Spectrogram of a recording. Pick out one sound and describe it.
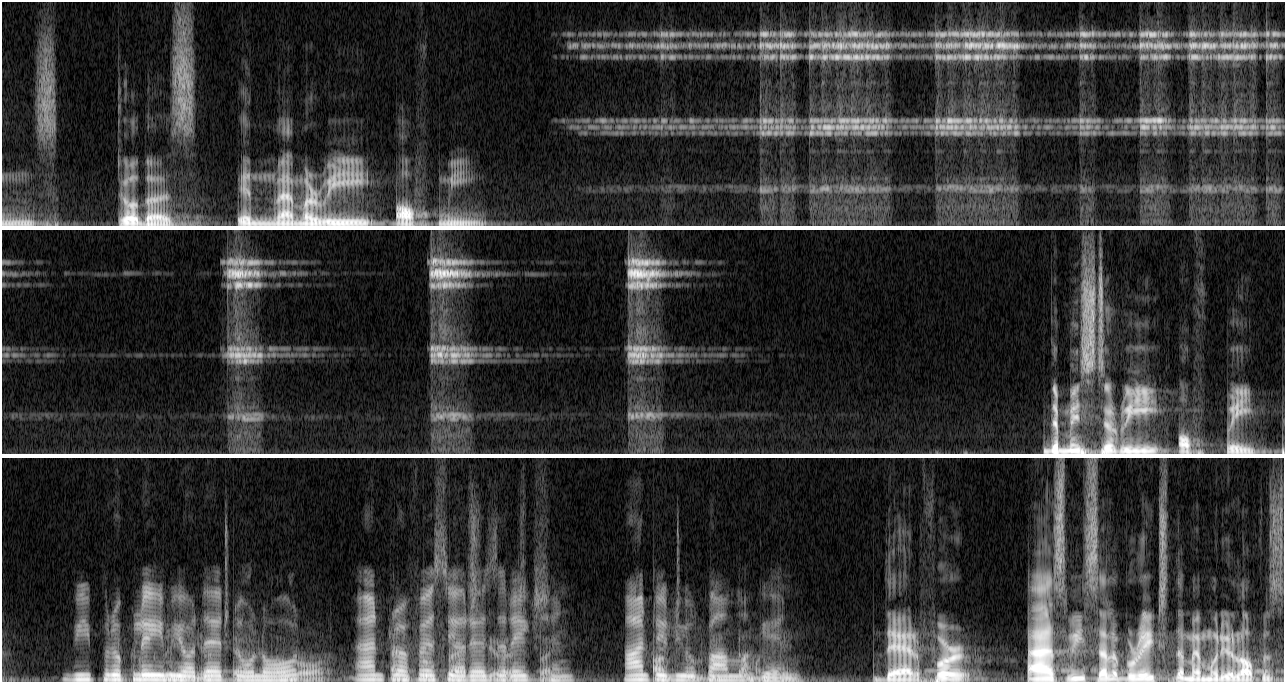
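A man speaks and chants slowly through a microphone.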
